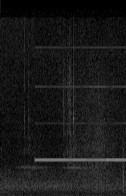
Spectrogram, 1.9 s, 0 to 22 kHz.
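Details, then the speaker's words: 1948 Chevy Business Coupe wiring check, meter grounded, testing the park light wire: steady high-pitched continuous meter tone, continuity, the park light wire is shorted to ground. "So that's going off."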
